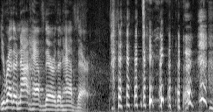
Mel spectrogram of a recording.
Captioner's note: laughter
